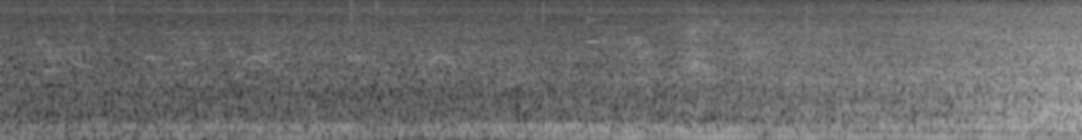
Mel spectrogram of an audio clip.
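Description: A car engine humming steadily and growing louder as it approaches, with a few faint bird chirps in the first half.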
